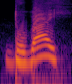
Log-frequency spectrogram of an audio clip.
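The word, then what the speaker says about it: Dubái: ciudades tan distantes como Dubai con acento en la a la producción de fentanilo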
